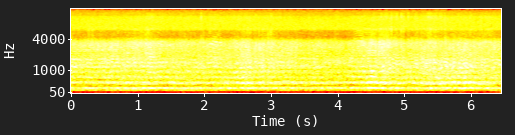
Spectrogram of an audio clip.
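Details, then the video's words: Honey bees feasting at a 3D printed feeder on a workbench in a Colorado garage, active in unusual January warmth; a continuous layered drone of many wings, swelling slightly louder toward the end. "45 Minutes of Honey Bees Feasting from 3D Printed Bee Feeder"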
